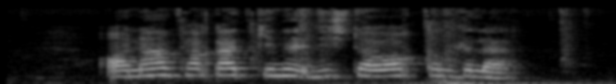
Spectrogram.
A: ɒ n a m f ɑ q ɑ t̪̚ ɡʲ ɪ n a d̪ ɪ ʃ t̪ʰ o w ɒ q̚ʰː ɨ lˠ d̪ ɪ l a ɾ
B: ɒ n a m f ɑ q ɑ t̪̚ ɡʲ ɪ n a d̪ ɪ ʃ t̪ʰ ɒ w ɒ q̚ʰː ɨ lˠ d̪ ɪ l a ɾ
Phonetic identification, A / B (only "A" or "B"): B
